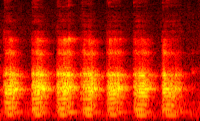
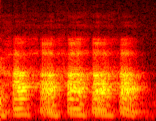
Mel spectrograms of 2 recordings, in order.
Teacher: se corta totalmente el aire en la garganta · Una forma es una oclusiva glotal y la otra forma es como una fricativa glotal. La fricativa glotal se oye como una J en español de México.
